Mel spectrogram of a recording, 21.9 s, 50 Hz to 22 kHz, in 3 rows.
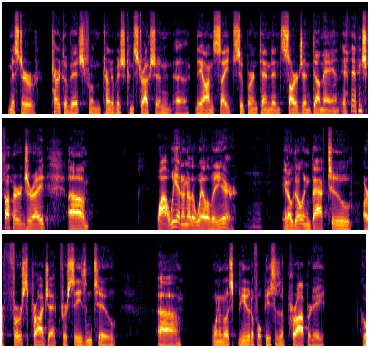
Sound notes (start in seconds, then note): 6.8 chuckling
